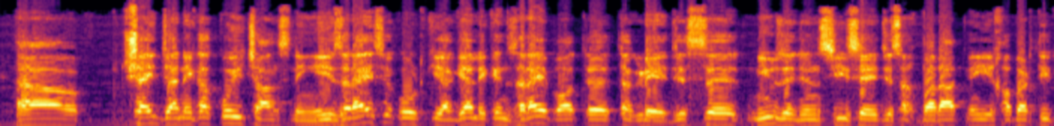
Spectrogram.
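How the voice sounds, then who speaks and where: A man's voice: medium pitch, a little mellow, low-quality recording. A man from Pakistan hosting a studio sports show, scornful and full of rhetorical questions. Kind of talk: studio talk show commentary.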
